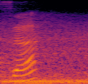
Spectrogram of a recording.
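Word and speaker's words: ز: Kalau za itu z dan a, za.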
